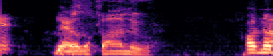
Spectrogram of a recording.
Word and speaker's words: Melifonwu: Melifonwu.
